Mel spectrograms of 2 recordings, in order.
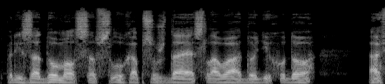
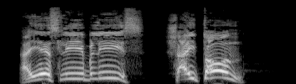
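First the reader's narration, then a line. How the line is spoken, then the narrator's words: Shout from crowd. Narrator (Russian): крикнули из толпы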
